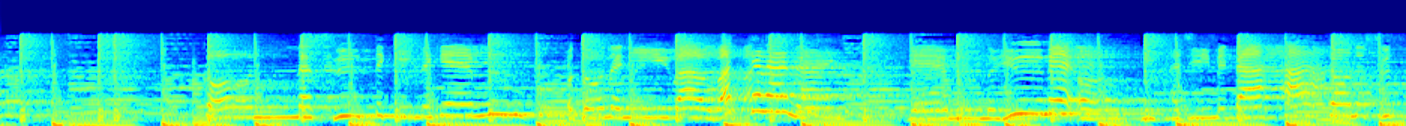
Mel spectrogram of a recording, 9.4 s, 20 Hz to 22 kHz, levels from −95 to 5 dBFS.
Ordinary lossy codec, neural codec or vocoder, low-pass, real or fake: none; none; 7.2 kHz; real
